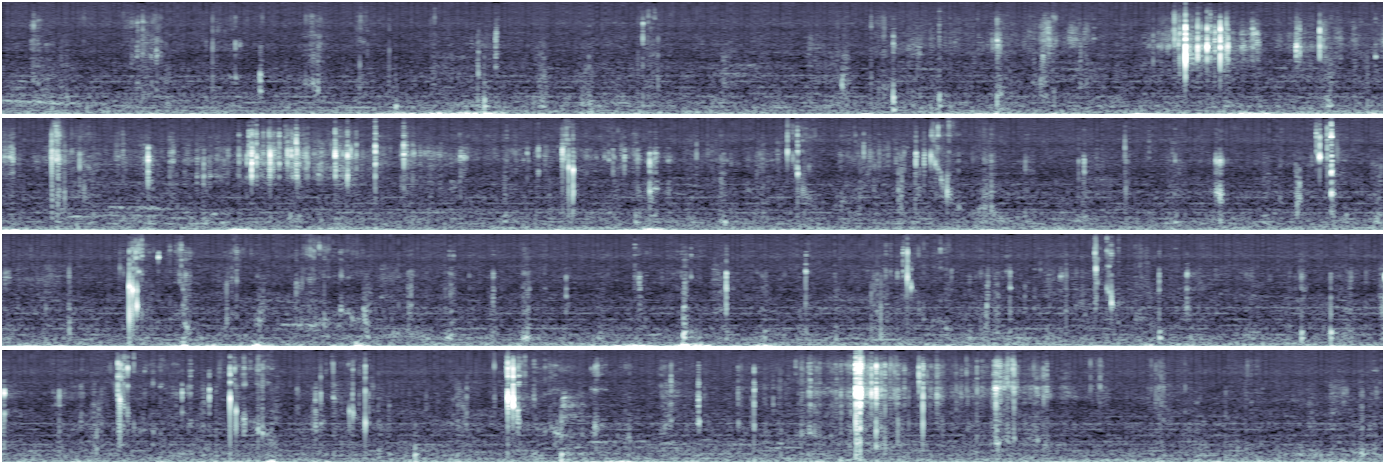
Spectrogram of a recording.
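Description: Close-miked eating: a person bites and chews pieces of deep-fried puri dipped in potato curry, with crisp crunches and wet mouth clicks. The loudest crunches come about six seconds in and again near the end.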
